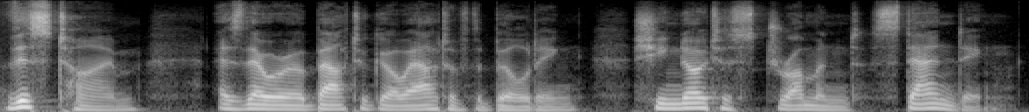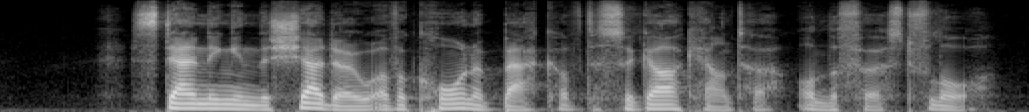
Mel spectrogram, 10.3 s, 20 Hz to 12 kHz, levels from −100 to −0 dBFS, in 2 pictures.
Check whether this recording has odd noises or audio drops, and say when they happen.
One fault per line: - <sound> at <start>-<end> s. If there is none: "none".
none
